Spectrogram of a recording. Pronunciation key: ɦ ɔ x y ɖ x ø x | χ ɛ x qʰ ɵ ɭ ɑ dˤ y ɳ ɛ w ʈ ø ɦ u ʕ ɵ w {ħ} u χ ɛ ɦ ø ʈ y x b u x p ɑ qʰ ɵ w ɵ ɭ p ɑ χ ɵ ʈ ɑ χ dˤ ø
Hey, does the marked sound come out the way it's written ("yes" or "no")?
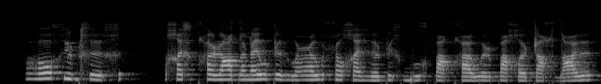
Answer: yes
